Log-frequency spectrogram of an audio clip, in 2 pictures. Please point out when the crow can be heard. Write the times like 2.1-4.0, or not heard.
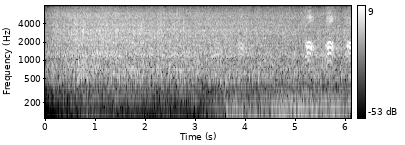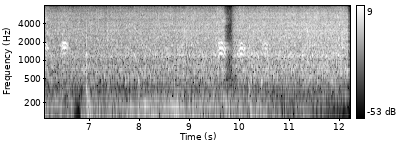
3.2-12.0.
